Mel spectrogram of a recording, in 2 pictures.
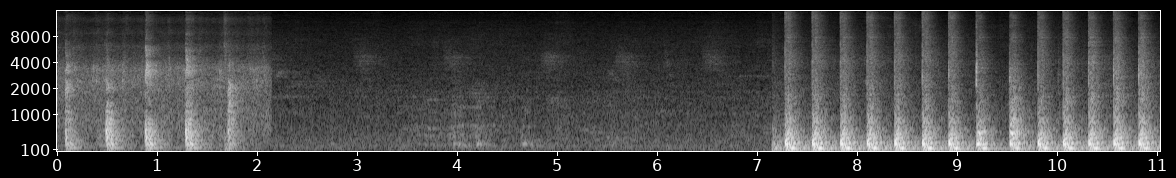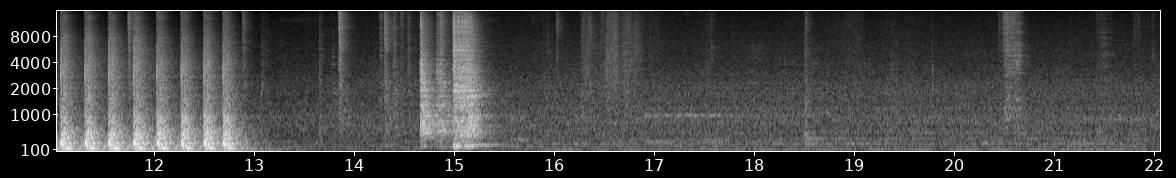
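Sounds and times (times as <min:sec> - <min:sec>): rapid hammering: 0:00.0 - 0:02.1, 0:07.2 - 0:13.0.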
